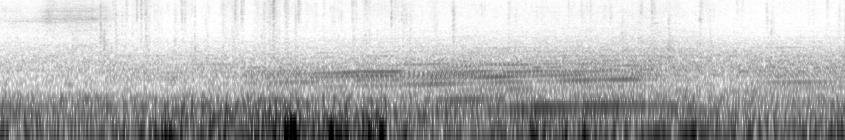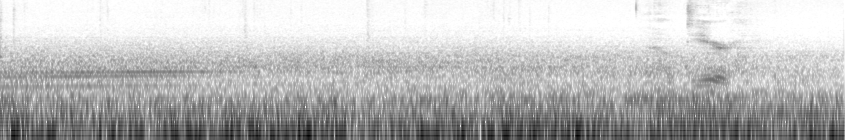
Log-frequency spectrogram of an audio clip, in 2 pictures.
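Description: A car engine climbs in pitch as it accelerates to get in front of a small truck, heard from inside the vehicle over a steady, loud low road rumble that continues throughout.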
